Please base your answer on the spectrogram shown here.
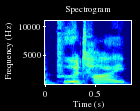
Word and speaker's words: Pheu Thai: one who supported the putai party that's how you pronounce it is for entice ties so putai is a party for ties ah okay I didn't know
